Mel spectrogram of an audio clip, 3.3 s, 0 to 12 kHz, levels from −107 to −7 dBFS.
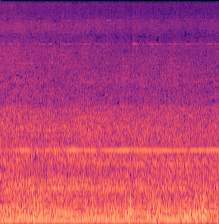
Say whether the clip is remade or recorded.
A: recorded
